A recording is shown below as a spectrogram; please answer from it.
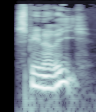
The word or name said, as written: spinderi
